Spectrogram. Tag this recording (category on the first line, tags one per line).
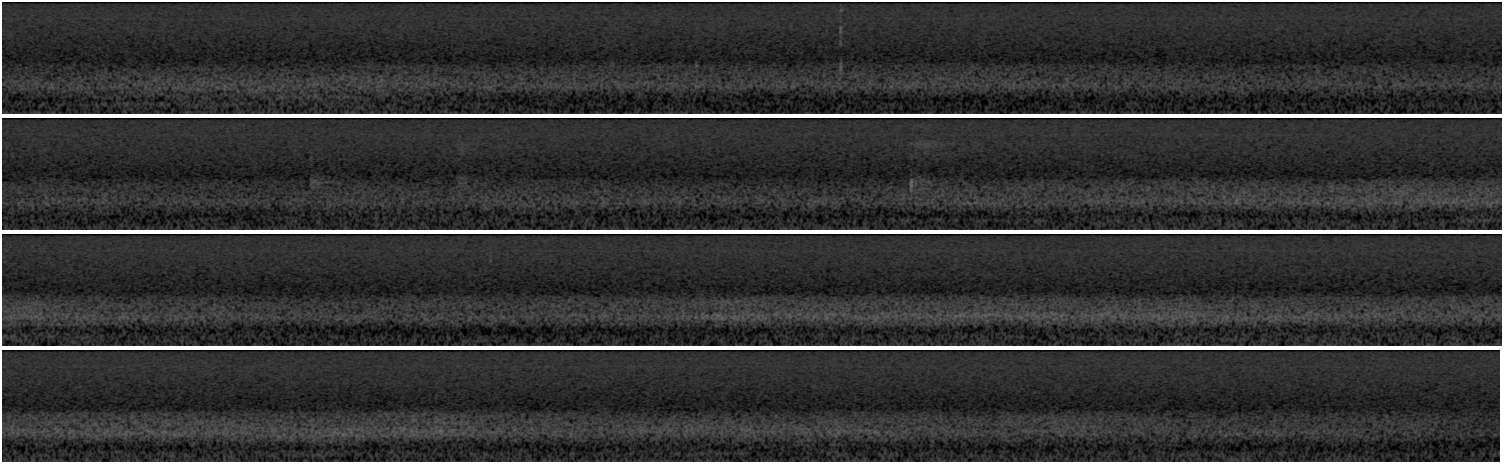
Soundscapes > Nature
alice-holt-forest
data-to-sound
nature
phenological-recording
raspberry-pi
sound-installation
